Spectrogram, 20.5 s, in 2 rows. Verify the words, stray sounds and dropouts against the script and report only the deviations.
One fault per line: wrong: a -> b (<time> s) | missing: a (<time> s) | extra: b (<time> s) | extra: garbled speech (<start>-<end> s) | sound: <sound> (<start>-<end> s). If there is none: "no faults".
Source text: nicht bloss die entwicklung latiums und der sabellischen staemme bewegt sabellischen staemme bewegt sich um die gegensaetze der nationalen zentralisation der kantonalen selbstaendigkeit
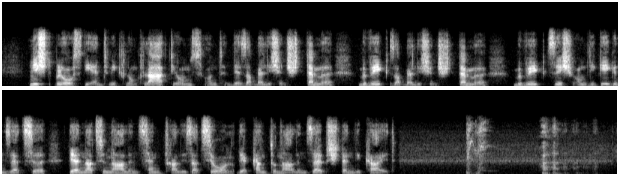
sound: thud (18.0-18.6 s)
sound: laugh (19.2-20.2 s)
